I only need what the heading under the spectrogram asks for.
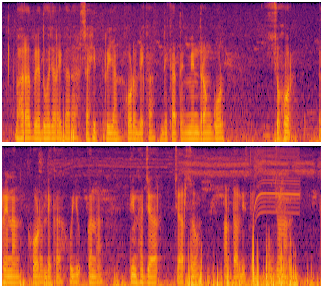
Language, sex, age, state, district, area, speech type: Santali, male, 18-30, Jharkhand, Seraikela Kharsawan, rural, read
